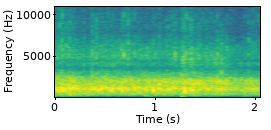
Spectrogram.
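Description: Faint, steady applause from a congregation, an even patter of many hands.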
